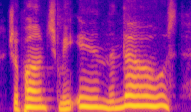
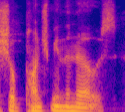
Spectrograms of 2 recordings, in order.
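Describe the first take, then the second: First: High, drawn-out comic repeat; playful put-on voice, pitched up and slow; mock warning. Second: Said in the usual way. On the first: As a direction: stretch it out slowly in a silly high voice.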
